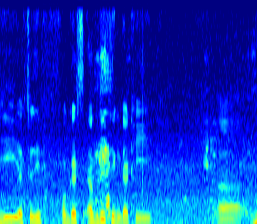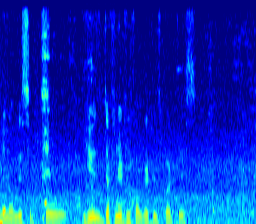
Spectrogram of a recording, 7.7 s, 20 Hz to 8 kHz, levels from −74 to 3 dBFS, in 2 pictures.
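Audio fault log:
2.13 s, electrical switching spike: a sharp snap sits on top of the speech without interrupting it, unlike a dropout; likely an arc from nearby switching.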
